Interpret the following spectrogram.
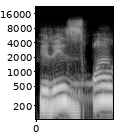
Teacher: رزقہ یہ آپ کی مد الصلاۃ الصغریٰ ہے، آپ کو 2 کاؤنٹ پڑھنا ہے اور زائی کا مخرج واضح ہو اور را کی کسرہ شارپ ہو انشاءاللہ.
